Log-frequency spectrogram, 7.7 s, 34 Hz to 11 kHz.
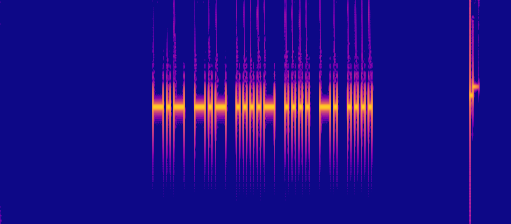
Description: Morse code, heard as a keyed tone, about 22 wpm, 700 Hz. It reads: KK4HNH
